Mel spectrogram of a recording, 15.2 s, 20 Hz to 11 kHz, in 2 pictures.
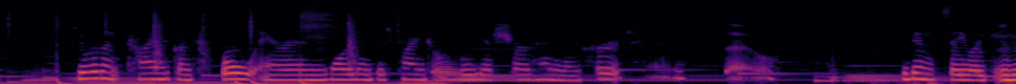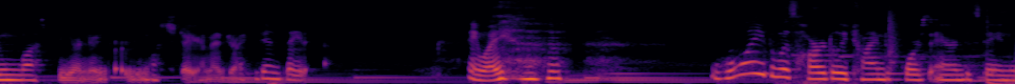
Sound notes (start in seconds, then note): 11.4 laughs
